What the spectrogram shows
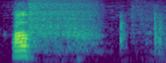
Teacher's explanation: Af itu juga sama jig gata sifat jahar jeung hamasnya. Setelah diucapkan itu suara mah tertahan tapi napas mah ngalir. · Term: hames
